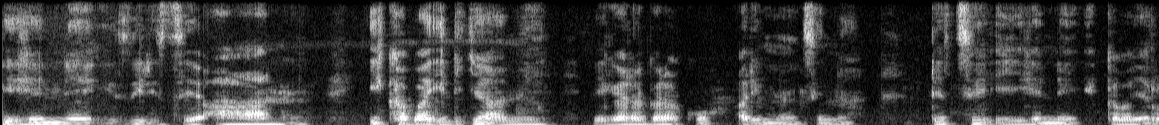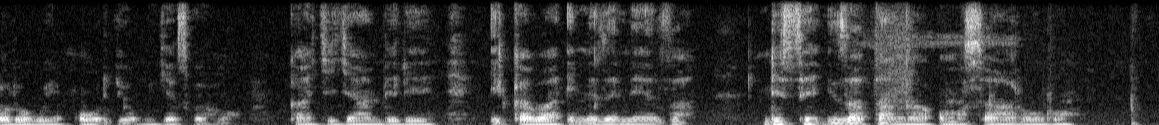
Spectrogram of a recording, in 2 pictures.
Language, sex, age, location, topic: Kinyarwanda, male, 25-35, Huye, agriculture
